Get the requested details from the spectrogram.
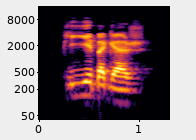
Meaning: to pack one's bags, to up sticks, to leave, to move, to go away
- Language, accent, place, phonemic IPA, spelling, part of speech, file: French, France, Lyon, /pli.je ba.ɡaʒ/, plier bagage, verb, LL-Q150 (fra)-plier bagage.wav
